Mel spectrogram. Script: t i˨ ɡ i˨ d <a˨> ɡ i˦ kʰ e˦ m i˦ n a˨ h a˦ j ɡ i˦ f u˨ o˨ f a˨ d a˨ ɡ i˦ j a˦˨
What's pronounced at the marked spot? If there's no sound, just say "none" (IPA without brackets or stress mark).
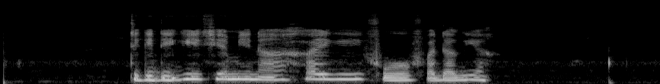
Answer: i˨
